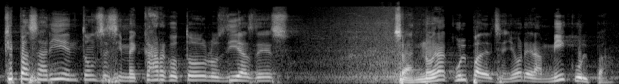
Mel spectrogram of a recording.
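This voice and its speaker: A young man delivers a sermon, weaving personal stories and repeating phrases for emphasis. His voice sits high for a man. It rings out in a hall with a long tail of reverb and faint ambience behind it. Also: lively intonation, a little fast, slight background noise. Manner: storytelling, repetitive emphatic phrasing. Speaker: preacher.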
